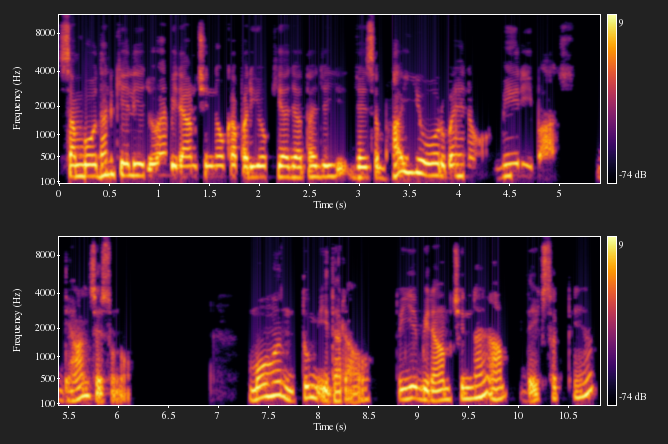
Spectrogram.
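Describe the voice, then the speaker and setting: Male tutor, gravelly and a bit high, methodical exam-prep lecture, dry close mic. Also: moderate pace, darkish tone, no echo. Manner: explanatory, repeats filler "jo hai" often; checks in with "theek hai" between points. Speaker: teacher.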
